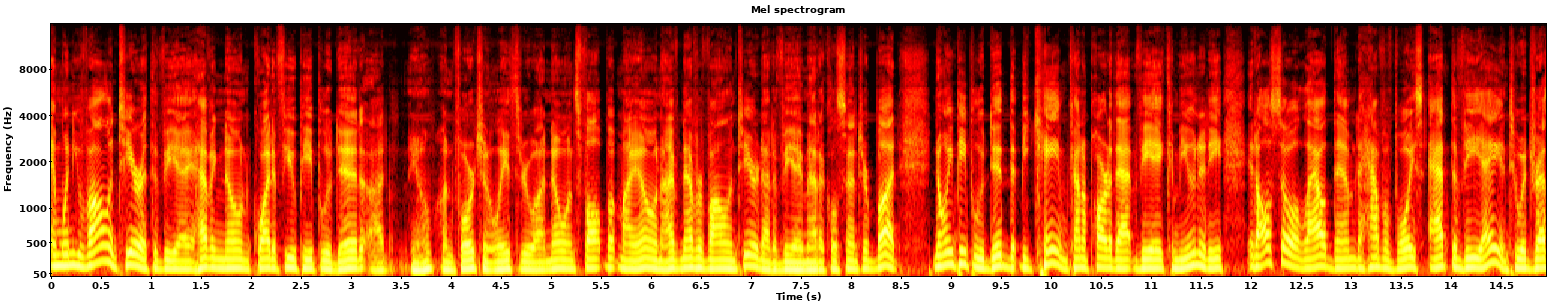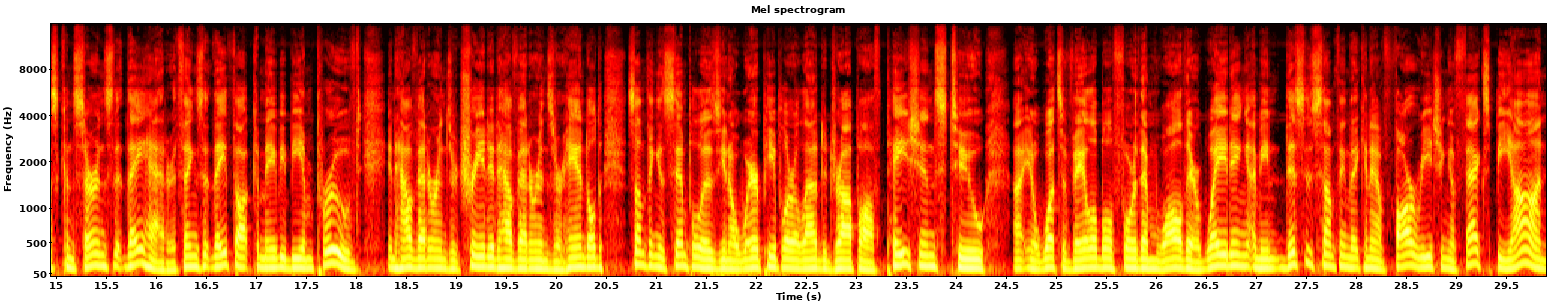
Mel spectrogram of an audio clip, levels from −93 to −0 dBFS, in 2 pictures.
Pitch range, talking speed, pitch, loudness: 125-150 Hz, 245 wpm, 135 Hz, -14 LUFS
